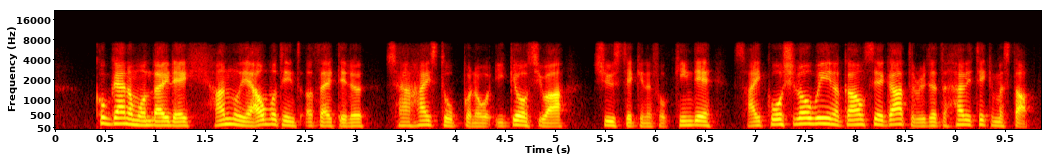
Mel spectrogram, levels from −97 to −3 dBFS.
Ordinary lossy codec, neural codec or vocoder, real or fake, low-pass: Opus, 16 kbps; codec, 16 kHz, 0.2 kbps, FocalCodec; fake; 7.2 kHz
